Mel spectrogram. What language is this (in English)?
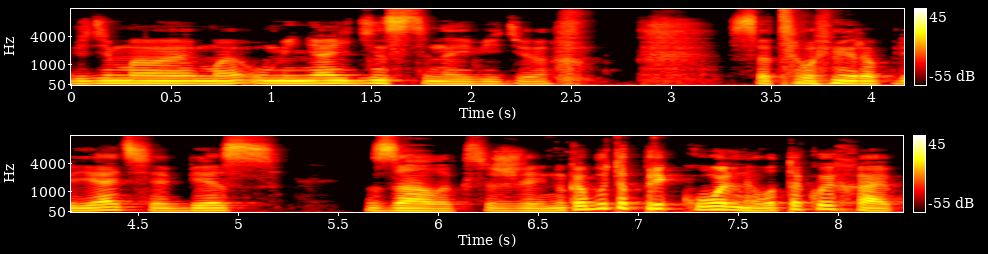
Russian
